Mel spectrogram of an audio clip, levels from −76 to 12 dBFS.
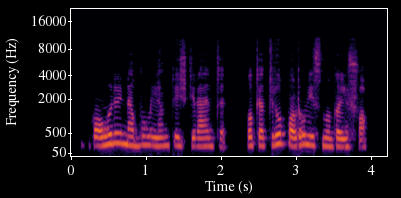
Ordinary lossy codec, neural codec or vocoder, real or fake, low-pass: AAC, 64 kbps; codec, 44.1 kHz, 1.7 kbps, Pupu-Codec; fake; 10.8 kHz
